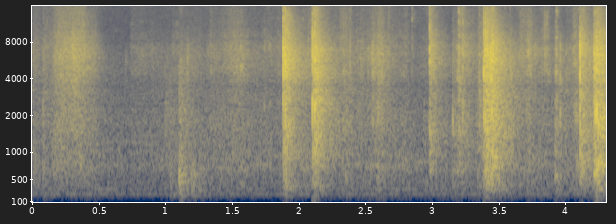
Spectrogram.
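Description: Cardboard shipping box being opened: packing tape slit and torn, and the cardboard flaps scraped and pulled apart, in a run of irregular scratchy rips with two sharper ones about two and three-and-a-half seconds in.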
